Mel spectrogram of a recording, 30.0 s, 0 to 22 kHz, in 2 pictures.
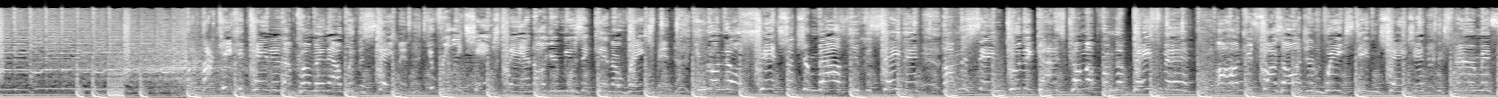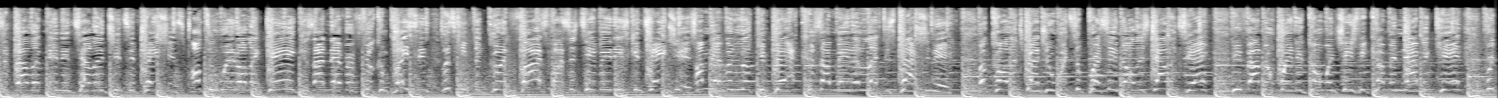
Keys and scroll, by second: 5.6 x, 7.5 x, 8.3 x.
